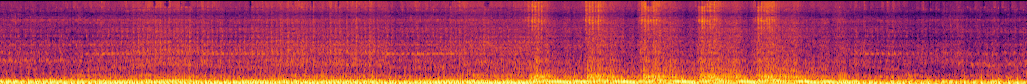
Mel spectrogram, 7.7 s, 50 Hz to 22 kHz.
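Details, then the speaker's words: Honda Beat carburetor scooter bored to 130cc, over two years of use, valve guides replaced, racing exhaust fitted; deep even exhaust with crisp blips, no knocks or rattles, smooth healthy engine. "Suaranya juga halus. Suaranya halus, Guys."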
